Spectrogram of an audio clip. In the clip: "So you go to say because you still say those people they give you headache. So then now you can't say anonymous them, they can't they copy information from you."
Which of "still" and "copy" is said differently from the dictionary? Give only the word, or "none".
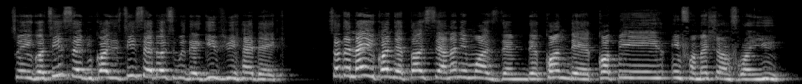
still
